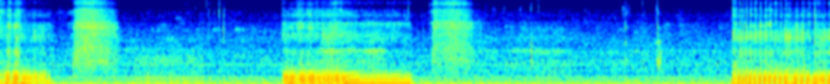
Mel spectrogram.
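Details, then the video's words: Benjamin, a French Bulldog, asleep and snoring: deep, rattling nasal snores in long drawn breaths, a loud one at the start, another around four seconds with a rising wheezy tone, and a third near the end, quiet breathing between. "French Bulldog Snoring"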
